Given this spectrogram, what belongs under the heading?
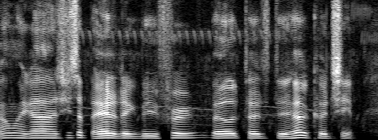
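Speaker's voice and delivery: tongue-in-cheek joking tone, high and loud. Joking that his wife is leaving him alone on Valentine's Day: said jokingly. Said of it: "jokingly, I'm just saying".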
